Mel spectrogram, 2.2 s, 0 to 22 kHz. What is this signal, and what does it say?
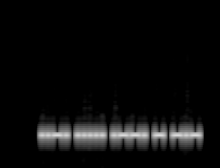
Morse code, heard as a keyed tone, about 40 wpm, 700 Hz. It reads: F5PTK
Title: DXCC-100 Call Signs - 5 Characters - Repeated 2x - 40wpm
